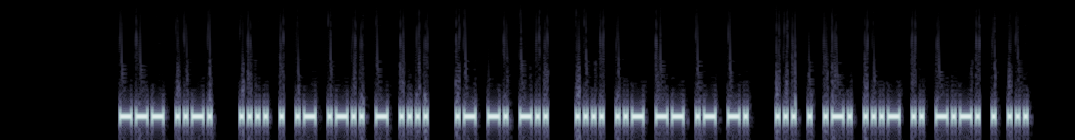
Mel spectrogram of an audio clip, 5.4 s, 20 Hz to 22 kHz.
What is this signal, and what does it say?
Morse code, heard as a keyed tone, about 69 wpm, 700 Hz. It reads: OF HEALTH AND HUMAN SERVICES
